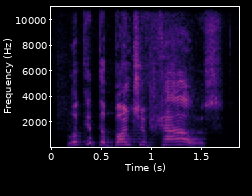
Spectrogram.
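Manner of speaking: put-on Yiddish accent. Playing a character in a two-person joke, in a Yiddish accent. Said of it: "you have to do this in a Yiddish accent".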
